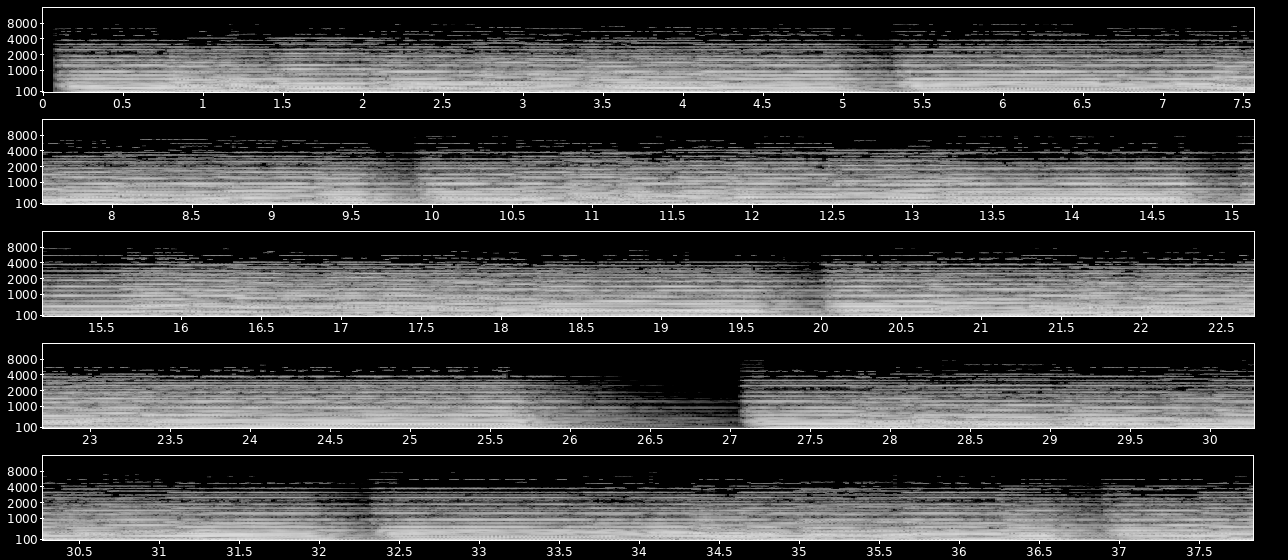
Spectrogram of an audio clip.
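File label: Lord Creator And Father, pipe organ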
